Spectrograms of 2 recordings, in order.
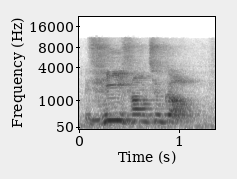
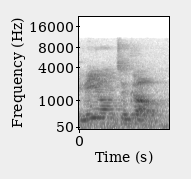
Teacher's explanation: Then I'm obviously substituting the W with a V, right?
